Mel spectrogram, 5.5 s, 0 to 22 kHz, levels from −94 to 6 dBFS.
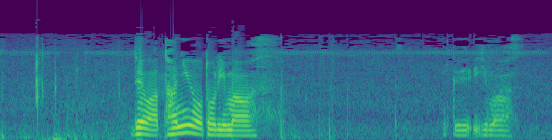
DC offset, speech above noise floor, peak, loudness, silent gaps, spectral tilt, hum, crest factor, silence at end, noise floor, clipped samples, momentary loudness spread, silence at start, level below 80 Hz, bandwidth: under 0.1%; 26 dB; 0 dBFS; -14 LUFS; none; -6 dB/octave; none; 16 dB; 0.3 s; -38 dBFS; under 0.1%; 25 LU; 0 s; -42 dBFS; 8.4 kHz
